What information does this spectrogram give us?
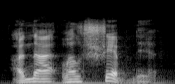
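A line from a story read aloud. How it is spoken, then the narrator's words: Plain. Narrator (Russian): сказала она ему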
